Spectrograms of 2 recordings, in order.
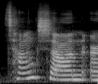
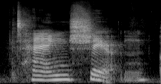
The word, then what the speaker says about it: Tangshan: It is about the Changshan earthquake. Bam! Motherfucker. – I like that. – Did I not just nail that pronunciation? – Spell it for me. – Tangshan.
